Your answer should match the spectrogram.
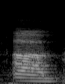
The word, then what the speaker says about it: Nakula: And so the brothers, the remaining brothers, which are now Yudhisthira the oldest, Bhima, Arjuna, and Nikula, right? Nikula? Nakula, not Nakula.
